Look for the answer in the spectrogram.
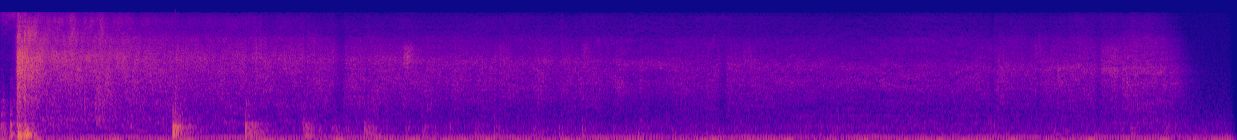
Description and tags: Balloon Flying Away
A balloon full of air takes a leave.
empty, air, flying-away, away, blow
